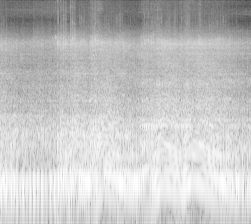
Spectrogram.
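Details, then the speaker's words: Yamaha Jupiter Z after fixing dak-dak-dak knock traced to one-way starter clutch on the magneto rotor (three bolts replaced): smooth even running rising cleanly when revved, no tapping; now quiet. "digas sama tidak digas dia tetap sama anteng suaranya sekarang menjadi benar-benar angok"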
